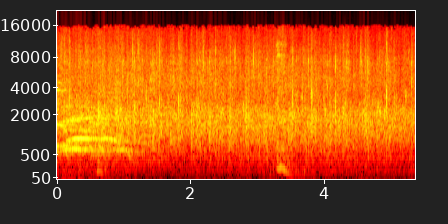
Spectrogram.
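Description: An audience applauds a guest being brought out: steady, even clapping from many hands that is loudest at the start, then holds at a constant level throughout.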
